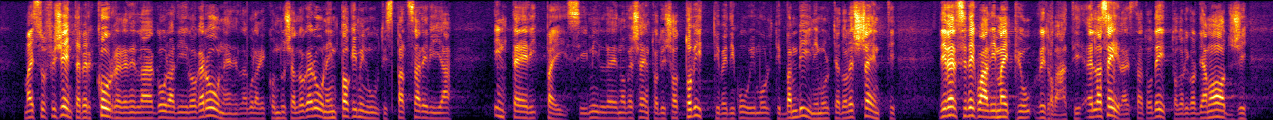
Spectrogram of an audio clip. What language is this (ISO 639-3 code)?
ita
